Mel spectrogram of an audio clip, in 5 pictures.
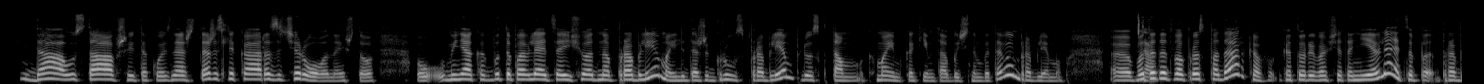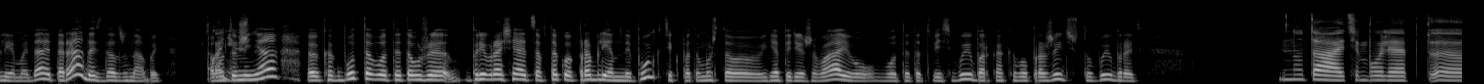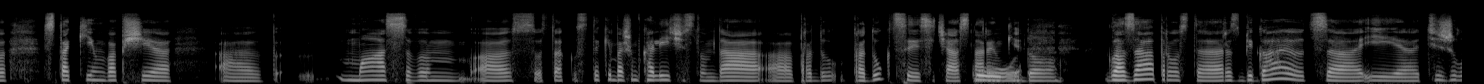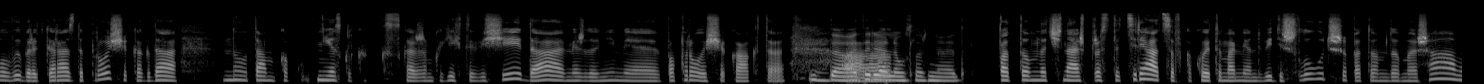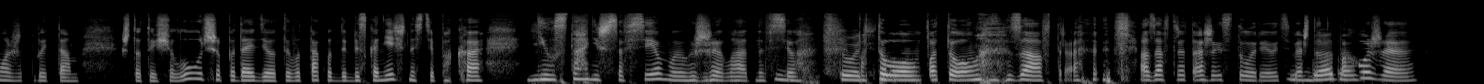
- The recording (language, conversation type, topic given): Russian, advice, Почему мне так трудно выбрать подарок и как не ошибиться с выбором?
- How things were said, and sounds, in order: tapping; other noise; chuckle; laughing while speaking: "потом завтра"; laugh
